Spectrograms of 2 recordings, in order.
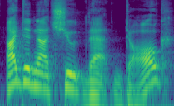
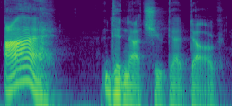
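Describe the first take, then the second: First: The word "dog" is stressed. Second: The word "I" is stressed. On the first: The animal may not have been a dog. "Question mark. I don't think it was a dog" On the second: Someone else shot the dog. "I didn't shoot it, somebody else did"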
